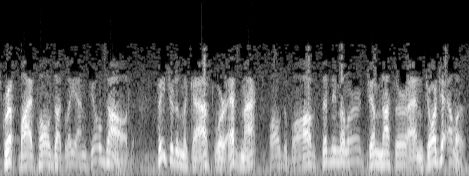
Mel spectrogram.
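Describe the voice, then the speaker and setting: A man's voice: a little high, animated, normal speed, a little hiss or hum. A man making formal announcements on an old radio show. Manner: smooth, formal announcer delivery. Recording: tinny old radio broadcast.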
